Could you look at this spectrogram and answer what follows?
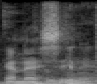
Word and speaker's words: Alqanaisa: How do I pronounce the second name? That's correct. Alqanaisa.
